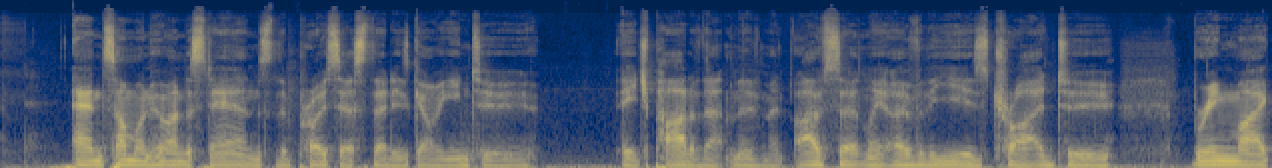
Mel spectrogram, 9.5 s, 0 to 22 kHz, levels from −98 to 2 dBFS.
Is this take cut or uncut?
uncut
